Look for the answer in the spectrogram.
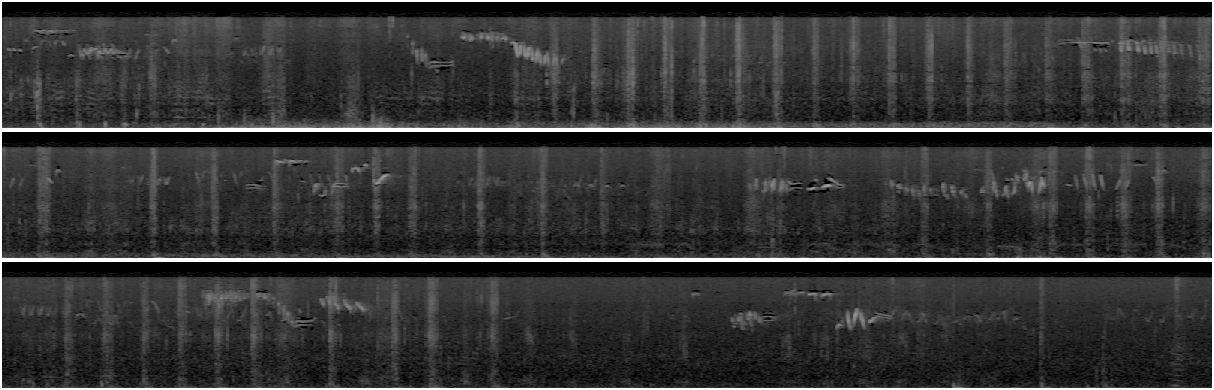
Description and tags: Ponies eating grass. very close to recorder which is on the ground, so there is some thumping soundas the pony eats or moves. Also clear bird song, and in the background a pigeon,some buzzing insects,and some wind interference.
These are called wild ponies but are really just free roaming on the moor. They belong to farmers.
